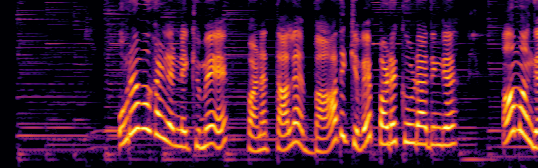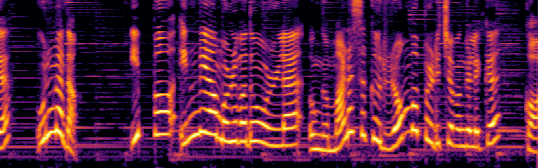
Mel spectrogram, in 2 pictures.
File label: Advert Tamil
